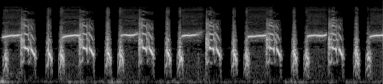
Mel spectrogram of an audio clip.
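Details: Strident grey francolin phrases delivered nonstop, each opening with a clear high whistle followed by rough descending notes, in a quick even rhythm.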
